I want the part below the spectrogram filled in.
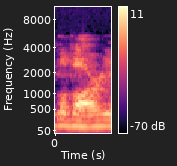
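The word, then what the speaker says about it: LaVar: LeVar, yeah.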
